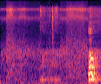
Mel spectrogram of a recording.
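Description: A single short, sharp pitched call near the end, loud against quiet room tone.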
